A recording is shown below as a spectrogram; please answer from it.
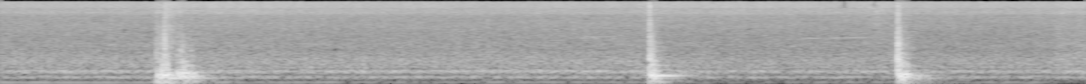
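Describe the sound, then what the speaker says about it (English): Honey bees hum continuously inside a hive box as frames and the box are handled, with three sharp thuds from shaking that briefly stand out above the steady buzz. "Got a lot of bees in this box, so now I got to kind of shake those down"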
